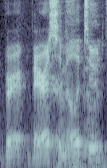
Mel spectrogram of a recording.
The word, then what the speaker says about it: verisimilitude: This is destroying the verisimilitude. How do you say that? Verisimilitude?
